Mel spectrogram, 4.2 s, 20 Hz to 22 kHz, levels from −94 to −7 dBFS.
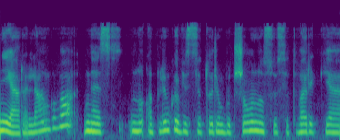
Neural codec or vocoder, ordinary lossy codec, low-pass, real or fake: codec, 24 kHz, 3 kbps, HILCodec; Opus, 24 kbps; 10.8 kHz; fake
